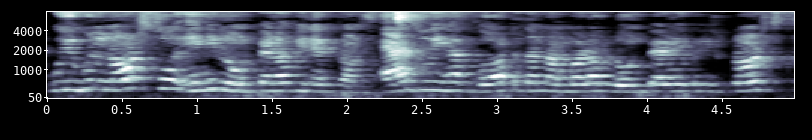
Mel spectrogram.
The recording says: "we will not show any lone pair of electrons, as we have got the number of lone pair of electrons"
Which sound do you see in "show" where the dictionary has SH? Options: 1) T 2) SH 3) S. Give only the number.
3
